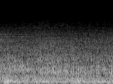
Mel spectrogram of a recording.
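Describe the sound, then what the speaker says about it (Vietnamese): A Mi-8 helicopter takes off at Da Nang International Airport, heard as a steady, fairly loud low engine and rotor roar with wind-like buffeting, constant throughout the short stretch without speech. "Đó là một chiếc trực thăng vừa cất cánh ở sân bay quốc tế Đà Nẵng."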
